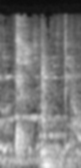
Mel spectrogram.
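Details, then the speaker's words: Cough of a child, heard at home; his mother draws attention to how he is coughing and says his vaccination will probably be called off. "Слышите, кашляет как?"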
